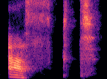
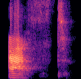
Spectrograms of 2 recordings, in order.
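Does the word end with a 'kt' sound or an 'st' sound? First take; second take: kt; st. First: The word ends with a clear 'kt' sound. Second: The word ends with a simple 'st' sound. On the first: The speaker calls it wrong. "you have probably practiced it like asked, kt, kt" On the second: The speaker calls it right. "pronounce it like asked, A S S T"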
